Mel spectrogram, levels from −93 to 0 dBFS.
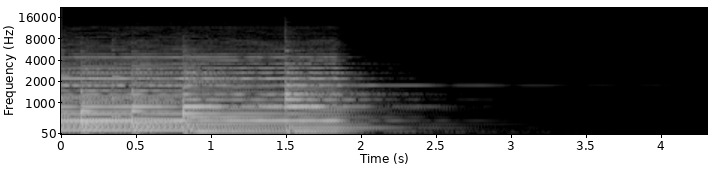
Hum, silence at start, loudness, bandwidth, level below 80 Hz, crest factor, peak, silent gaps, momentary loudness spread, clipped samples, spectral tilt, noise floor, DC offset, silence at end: none; 0 s; -28 LUFS; 12 kHz; -60 dBFS; 18 dB; -14 dBFS; none; 10 LU; under 0.1%; -7 dB/octave; under -90 dBFS; under 0.1%; 2.2 s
